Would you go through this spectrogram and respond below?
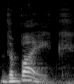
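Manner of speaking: usual speaking voice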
